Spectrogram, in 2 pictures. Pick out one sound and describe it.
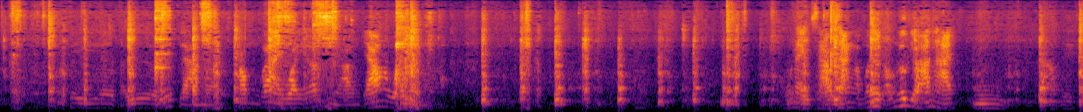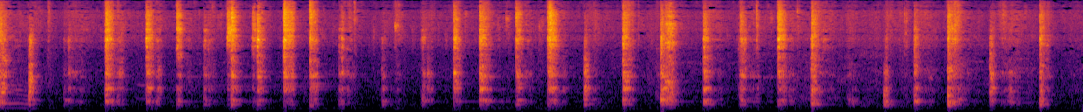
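A wooden stick knocks and scrapes against a metal pot in a steady rhythm.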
